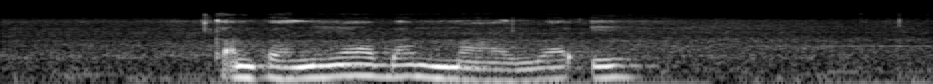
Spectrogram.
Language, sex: Southern Sotho, female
